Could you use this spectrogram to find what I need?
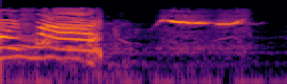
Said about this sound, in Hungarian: Hát kértelek én téged, hogy fütyülj. Én annak a blökinek fütyültem, nem pöttyös helyett.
